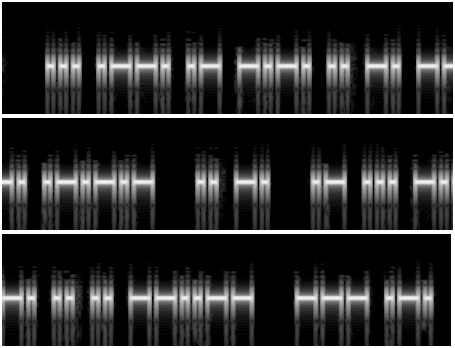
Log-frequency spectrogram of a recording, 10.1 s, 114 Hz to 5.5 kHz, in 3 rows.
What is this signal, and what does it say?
Morse code, heard as a keyed tone, about 25 wpm, 600 Hz. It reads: SPACING. IN ASCII, OR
